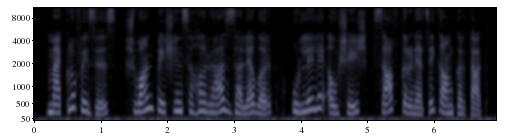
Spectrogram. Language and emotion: Marathi, neutral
